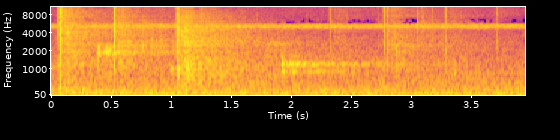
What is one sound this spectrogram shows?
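Footsteps scuff on a stone floor.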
